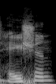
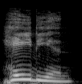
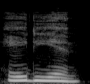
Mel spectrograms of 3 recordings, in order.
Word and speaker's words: Hadean: Isn't it pronounced Haitian? Hadean. H-A-D. It's for Hades. I thought it was Haitian. Hadean.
